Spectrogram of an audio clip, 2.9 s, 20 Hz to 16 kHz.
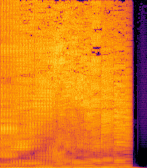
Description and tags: DIA S15 Warped Bass - B (24)
Cutted parts of an audio experiment using Carbon Electra Saws with some internal pitch envelope going on, going into trash 2, going into eq modulation, going into manipulator (formant & pitch shift, a bit fm modulation on a shifting frequency at times), going into ott
EQ-Modulation, FM, Sound-Design, Distortion, Frequency-Modulation, Carbon-Electra, Trash2, Freestyle, Pitch-Shift, Pitched, Manipulator, Frequency-Shift, Formant-Shift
